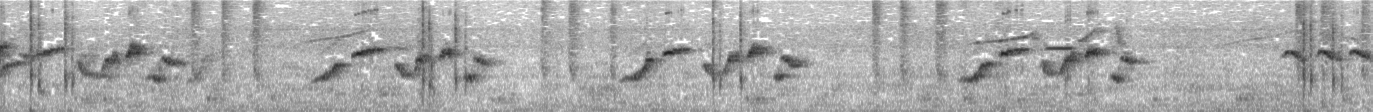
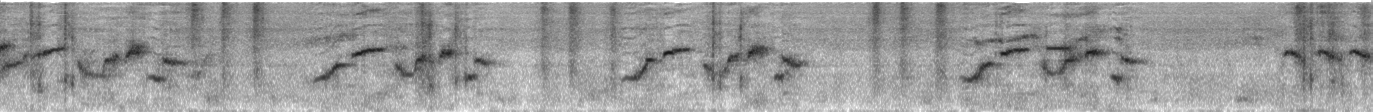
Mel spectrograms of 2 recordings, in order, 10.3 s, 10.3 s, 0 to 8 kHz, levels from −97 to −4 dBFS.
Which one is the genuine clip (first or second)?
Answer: first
